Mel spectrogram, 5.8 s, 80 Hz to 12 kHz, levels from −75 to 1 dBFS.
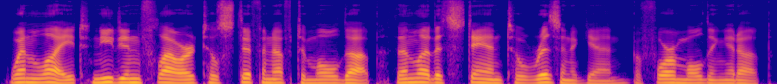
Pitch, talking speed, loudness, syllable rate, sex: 140 Hz, 225 wpm, -18 LUFS, 4.9 syllables/s, male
